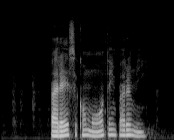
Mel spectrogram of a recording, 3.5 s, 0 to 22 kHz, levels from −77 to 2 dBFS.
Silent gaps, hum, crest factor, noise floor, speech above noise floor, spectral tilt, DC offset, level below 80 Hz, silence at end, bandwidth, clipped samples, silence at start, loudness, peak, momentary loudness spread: none; none; 18 dB; -59 dBFS; 42 dB; -8 dB/octave; under 0.1%; -50 dBFS; 0.6 s; 11.5 kHz; under 0.1%; 1 s; -19 LUFS; -2 dBFS; 9 LU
